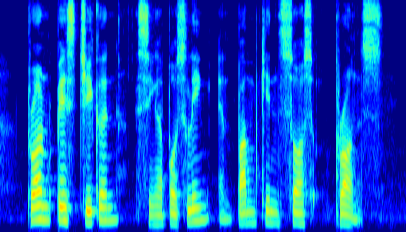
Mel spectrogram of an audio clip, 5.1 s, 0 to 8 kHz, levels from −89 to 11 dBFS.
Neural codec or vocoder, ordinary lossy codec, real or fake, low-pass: codec, 16 kHz, 8 kbps, FreqCodec, larger model; none; fake; none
